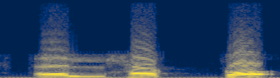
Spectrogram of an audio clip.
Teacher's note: نظهر القلقلة بتاعة القاف، ونظهر الشدة بتاعتها، ونظهر ايه التشديد اللي فيها.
